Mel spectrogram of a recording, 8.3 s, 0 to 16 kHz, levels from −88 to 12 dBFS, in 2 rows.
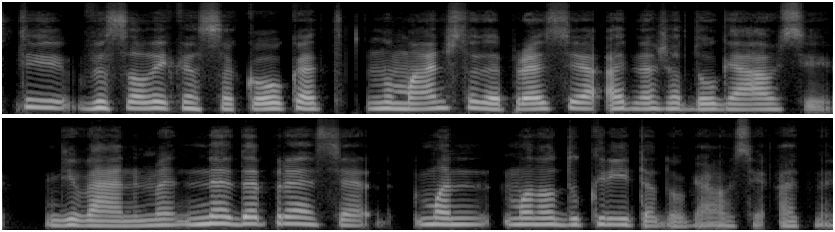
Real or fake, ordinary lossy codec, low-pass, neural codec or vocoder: fake; Opus, 32 kbps; 14.4 kHz; autoencoder, 48 kHz, 32 numbers a frame, DAC-VAE, trained on Japanese speech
